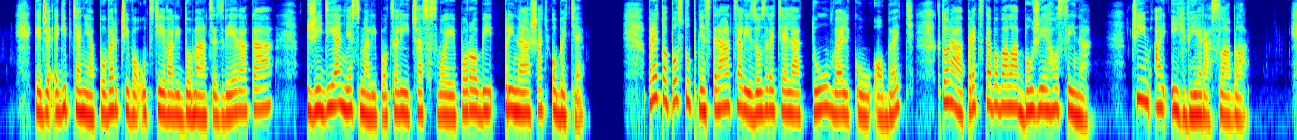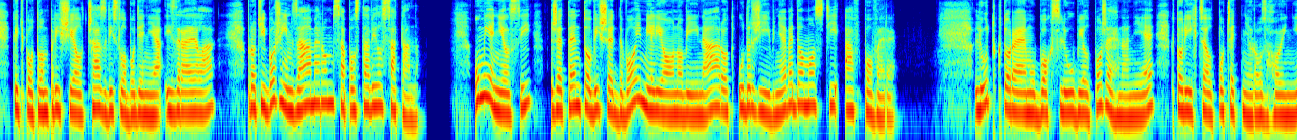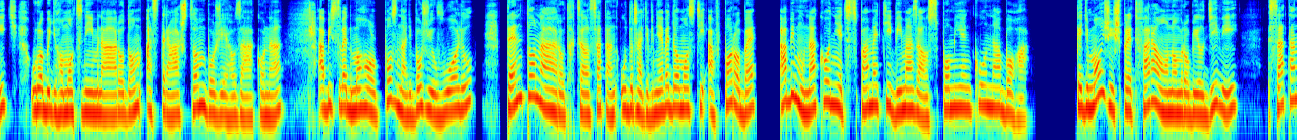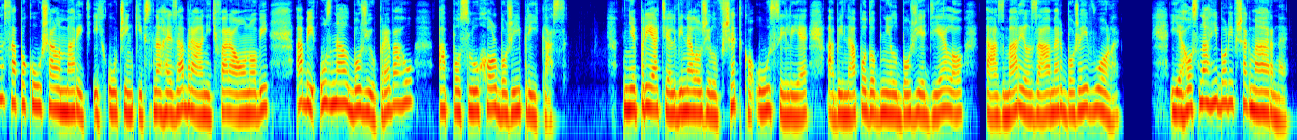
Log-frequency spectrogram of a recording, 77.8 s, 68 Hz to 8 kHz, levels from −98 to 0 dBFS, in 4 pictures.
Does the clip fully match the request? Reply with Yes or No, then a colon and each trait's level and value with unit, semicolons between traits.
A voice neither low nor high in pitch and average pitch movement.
Yes: medium, 180 Hz; average, 3.6 semitones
